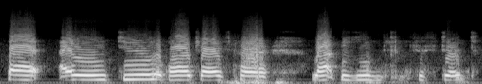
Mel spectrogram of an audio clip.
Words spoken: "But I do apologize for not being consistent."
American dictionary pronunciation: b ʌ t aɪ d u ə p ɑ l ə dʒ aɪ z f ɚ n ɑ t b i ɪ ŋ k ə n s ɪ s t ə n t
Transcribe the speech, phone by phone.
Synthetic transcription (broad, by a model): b ʌ t aɪ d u ə p ɑ l ə dʒ aɪ z f ɚ l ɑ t b i ɪ ŋ k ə n s ɪ s t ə n t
